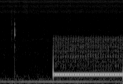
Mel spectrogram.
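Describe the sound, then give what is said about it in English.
A faint click, then a loud, steady electronic ringback tone of a just-dialed outgoing telephone call starts about halfway through and holds unbroken to the end over a low background hum, with no one speaking. “Oh, it's ringing.”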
